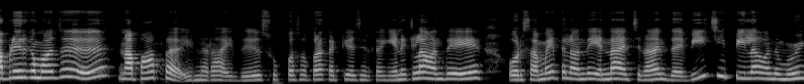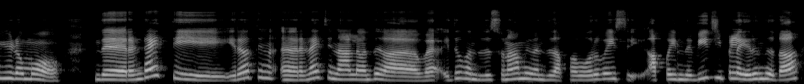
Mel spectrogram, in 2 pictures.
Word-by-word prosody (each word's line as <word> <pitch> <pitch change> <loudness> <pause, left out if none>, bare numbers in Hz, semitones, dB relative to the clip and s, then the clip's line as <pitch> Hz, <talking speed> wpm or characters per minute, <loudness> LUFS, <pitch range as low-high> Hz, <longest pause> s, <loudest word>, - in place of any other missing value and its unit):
அப்டி 300 +3 +6
இருக்கும்பொழுது, 315 +2 +3 0.6
நான் 255 0 +7
பாப்பேன் 295 -1 +1
என்னடா 205 +1 -6
இது? 185 0 -10 0.2
சூப்பர் 220 0 -8
சூப்பரா 220 +1 -2
கட்டி 215 +1 -8
வச்சிருக்காய்ங்க. 205 -1 -6
எனுக்கலாம் 270 +5 +3
வந்து, 255 0 +1 0.6
ஒரு 215 0 +2
சமயத்துல 265 +5 0
வந்து 255 +1 -2
என்னாச்சுனா, 240 -3 +2
இந்த 205 -4 -4 0.2
விஜிபிலா 350 - 0
வந்து 255 -1 -1
மூழ்கிடுமோ? 255 -3 0 0.5
இந்த 225 0 -1 0.3
2020- 245 - 0
த்தி - - -4
நா - - -8
அ 205 - +3
2004- 255 -3 -1
ல 220 - +1
வந்து 245 +3 -3
அ - - +4 0.6
இது 280 - -8
வந்துது 215 -3 -4
சுனாமி 255 +4 0
வந்துது, 210 -3 -4
அப்போ 200 +2 -7
1 230 +2 -3
வயசு. 260 +8 -5 0.2
"அப்போ 205 +3 -13
இந்த 220 -1 -3
வி.ஜி.பி 295 -1 -2
லாம் 235 -2 +4
இருந்துதா? 240 -4 +2
245 Hz, 155 wpm, -26 LUFS, 215-280 Hz, 0.6 s, நான்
